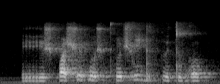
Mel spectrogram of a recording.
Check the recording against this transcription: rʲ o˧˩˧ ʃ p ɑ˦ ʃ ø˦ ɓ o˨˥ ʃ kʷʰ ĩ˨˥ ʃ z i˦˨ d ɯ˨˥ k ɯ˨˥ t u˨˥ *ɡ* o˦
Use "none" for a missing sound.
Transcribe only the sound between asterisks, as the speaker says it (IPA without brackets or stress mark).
ɡ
